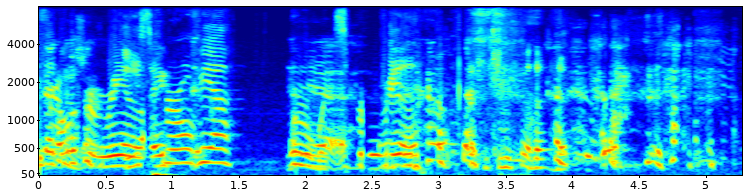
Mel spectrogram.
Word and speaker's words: Barovia: Barovia? Or West Barovia? You pronounce your V's.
